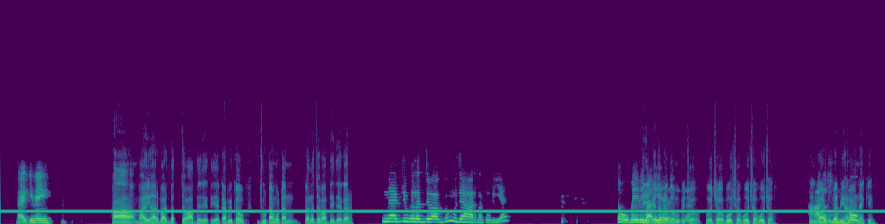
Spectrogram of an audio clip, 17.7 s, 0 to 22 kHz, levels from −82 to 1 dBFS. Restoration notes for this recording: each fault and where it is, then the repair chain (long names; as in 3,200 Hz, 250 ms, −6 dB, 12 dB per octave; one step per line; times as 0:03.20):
whistle 1,300 Hz −28 dBFS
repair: notch filter 1,300 Hz, Q 30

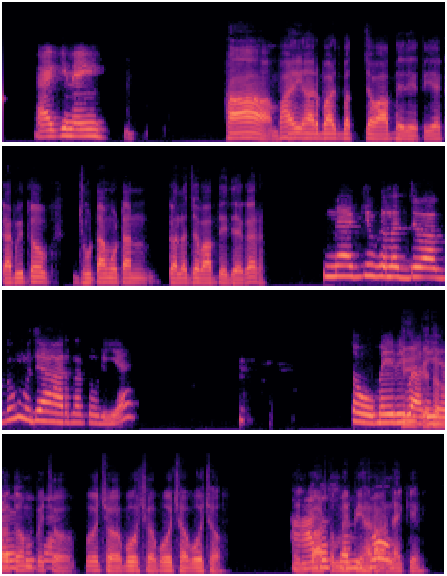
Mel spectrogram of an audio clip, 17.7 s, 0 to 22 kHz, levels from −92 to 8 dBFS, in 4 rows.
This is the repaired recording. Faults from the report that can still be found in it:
none of them is left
